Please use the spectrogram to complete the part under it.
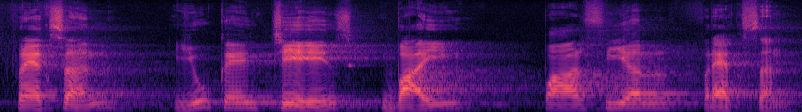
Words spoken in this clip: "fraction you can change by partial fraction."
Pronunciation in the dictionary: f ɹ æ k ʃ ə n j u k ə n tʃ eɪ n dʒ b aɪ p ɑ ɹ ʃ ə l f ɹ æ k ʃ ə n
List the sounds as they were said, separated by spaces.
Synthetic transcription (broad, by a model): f ɹ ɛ k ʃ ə n j u k ə n tʃ eɪ n dʒ b aɪ p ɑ ɹ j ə l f ɹ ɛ k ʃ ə n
